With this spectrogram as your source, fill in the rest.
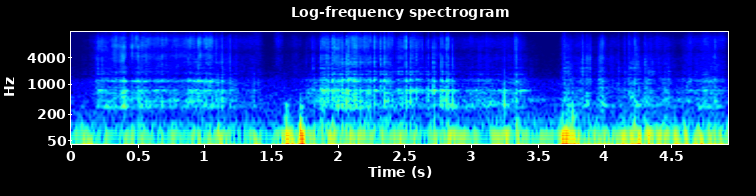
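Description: Long nails scratch and rub a grey cotton t-shirt with a printed graphic, laid flat on a table. The result is a steady, dense scratchy rustle over a low rumble, with a couple of brief louder scuffs partway through.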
